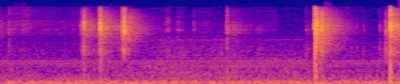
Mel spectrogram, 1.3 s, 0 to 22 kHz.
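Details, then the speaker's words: 3D-printed antenna rotator axle turned by hand: light dry clicks in quick clusters, notchy like a dial, because the bearing is pressed too tight into a polygonal printed bore; the play is gone but some clearance must be reintroduced. "Can you can hear it? Yeah, cuz it's a it's a polygon, not a circle. But, so I've got rid of the play, but I need to introduce some play."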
